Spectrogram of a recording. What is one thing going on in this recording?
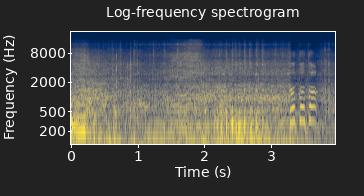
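Other dirt bike engines rev nearby.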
